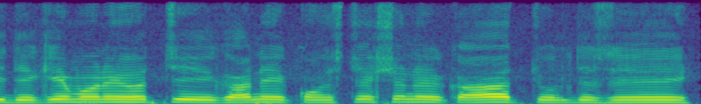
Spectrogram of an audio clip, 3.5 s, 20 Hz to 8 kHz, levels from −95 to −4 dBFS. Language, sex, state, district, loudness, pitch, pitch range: Bengali, male, West Bengal, Cooch Behar, -16 LUFS, 195 Hz, 190-205 Hz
